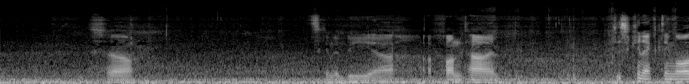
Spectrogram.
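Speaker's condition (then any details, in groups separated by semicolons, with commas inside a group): No condition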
